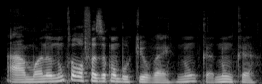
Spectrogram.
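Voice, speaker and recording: A man with a Rio de Janeiro Brazilian accent giving casual, excitable gameplay commentary, taunting enemies and laughing as he plays. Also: mid-range voice, quick pace. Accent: Brazilian Portuguese, Rio de Janeiro. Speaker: gaming channel host.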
